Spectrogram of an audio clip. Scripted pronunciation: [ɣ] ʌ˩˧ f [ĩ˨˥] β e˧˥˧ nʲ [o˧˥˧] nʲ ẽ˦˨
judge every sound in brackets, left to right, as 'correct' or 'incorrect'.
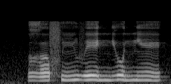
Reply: correct, correct, correct

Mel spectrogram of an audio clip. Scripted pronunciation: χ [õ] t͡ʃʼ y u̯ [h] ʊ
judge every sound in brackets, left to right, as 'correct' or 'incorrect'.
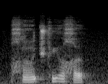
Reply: correct, incorrect: χ

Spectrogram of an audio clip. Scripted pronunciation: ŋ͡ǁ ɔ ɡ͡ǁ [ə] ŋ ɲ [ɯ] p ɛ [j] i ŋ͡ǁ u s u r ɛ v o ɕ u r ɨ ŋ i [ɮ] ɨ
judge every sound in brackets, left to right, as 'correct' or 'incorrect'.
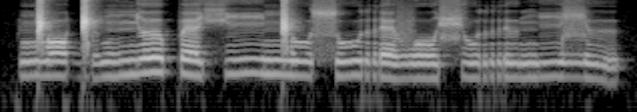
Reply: correct, incorrect: ə, incorrect: ç, correct

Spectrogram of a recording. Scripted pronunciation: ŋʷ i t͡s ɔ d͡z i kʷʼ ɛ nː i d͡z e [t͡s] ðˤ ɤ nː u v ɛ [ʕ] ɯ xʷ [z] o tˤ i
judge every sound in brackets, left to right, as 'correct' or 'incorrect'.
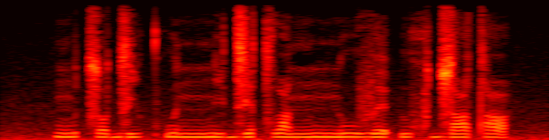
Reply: correct, incorrect: ʔ, incorrect: d͡z

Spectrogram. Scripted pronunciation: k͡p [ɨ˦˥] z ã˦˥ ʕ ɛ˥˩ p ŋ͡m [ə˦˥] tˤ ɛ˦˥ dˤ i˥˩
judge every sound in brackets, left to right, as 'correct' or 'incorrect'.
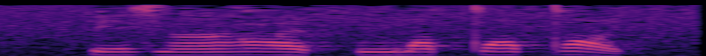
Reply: incorrect: ɪ˦˥, correct

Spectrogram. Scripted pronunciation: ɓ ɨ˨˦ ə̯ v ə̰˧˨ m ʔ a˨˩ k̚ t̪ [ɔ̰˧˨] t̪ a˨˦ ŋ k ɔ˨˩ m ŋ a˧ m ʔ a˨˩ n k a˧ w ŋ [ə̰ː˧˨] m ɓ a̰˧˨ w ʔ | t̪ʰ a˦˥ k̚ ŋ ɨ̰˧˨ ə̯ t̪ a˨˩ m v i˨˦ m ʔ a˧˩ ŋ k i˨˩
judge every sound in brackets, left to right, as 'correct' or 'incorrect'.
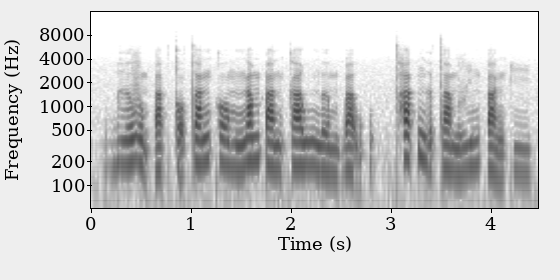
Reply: correct, incorrect: əː˨˩

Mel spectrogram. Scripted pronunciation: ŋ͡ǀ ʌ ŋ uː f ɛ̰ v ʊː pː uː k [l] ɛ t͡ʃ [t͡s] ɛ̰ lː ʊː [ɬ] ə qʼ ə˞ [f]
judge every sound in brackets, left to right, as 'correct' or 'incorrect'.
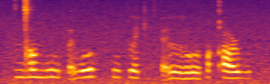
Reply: correct, incorrect: tʰ, incorrect: θ, incorrect: v

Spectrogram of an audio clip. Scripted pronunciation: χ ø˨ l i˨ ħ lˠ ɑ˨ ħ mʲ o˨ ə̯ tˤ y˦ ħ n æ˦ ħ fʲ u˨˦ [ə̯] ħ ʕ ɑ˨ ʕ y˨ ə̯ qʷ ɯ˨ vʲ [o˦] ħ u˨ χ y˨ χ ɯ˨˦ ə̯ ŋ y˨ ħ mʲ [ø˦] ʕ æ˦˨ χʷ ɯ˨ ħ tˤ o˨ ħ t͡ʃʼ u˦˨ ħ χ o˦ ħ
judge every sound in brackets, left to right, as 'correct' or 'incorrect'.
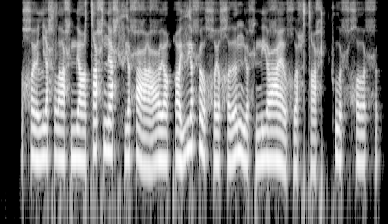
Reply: incorrect: none, incorrect: u˦, correct

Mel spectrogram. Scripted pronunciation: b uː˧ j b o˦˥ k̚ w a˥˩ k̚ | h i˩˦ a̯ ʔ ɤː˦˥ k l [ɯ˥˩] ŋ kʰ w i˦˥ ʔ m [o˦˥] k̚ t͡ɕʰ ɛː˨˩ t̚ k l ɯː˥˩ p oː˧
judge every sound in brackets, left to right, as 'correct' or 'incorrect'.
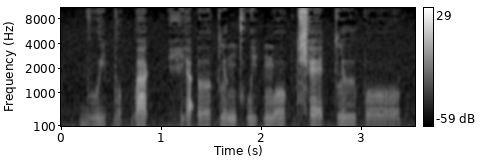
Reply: incorrect: ɯ˧, incorrect: oː˦˥

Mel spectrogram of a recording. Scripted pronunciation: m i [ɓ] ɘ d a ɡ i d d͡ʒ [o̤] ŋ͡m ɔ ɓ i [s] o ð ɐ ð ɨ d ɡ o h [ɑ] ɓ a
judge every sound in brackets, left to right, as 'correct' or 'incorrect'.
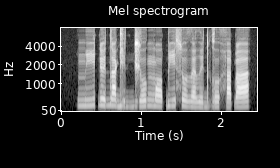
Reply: incorrect: ɗ, incorrect: o, correct, incorrect: a

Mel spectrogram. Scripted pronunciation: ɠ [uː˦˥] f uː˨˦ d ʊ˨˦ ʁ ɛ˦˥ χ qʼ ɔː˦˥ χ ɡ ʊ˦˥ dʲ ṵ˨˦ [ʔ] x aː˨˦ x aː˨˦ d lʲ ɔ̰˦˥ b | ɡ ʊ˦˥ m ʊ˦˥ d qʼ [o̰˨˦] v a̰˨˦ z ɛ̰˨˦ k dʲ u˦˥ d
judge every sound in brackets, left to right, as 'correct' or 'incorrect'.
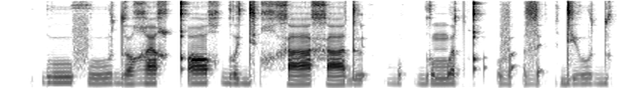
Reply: correct, incorrect: χ, correct

